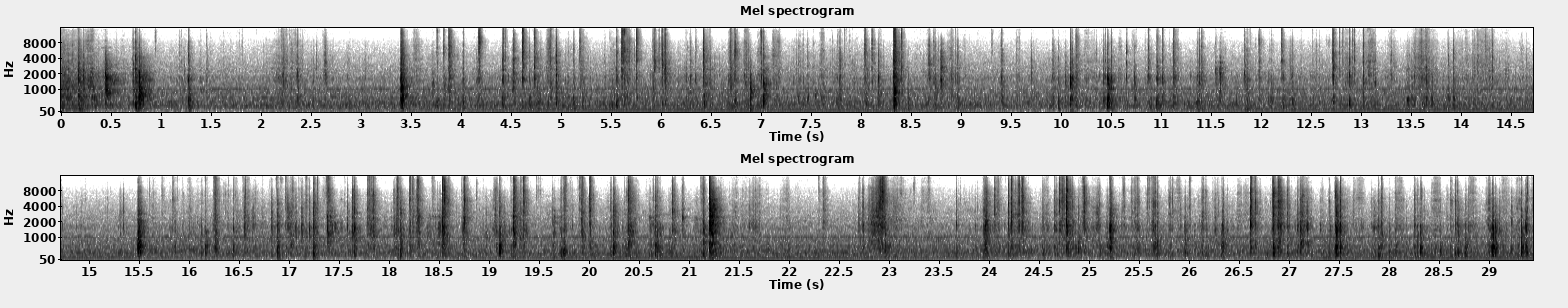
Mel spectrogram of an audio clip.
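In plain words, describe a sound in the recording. Stiff plastic packaging crinkles and clicks as it is handled up close.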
